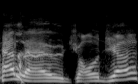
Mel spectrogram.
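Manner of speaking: put-on cheeky British-accented voice. Imagining a reality star as ship captain: Harry Jowsey impression. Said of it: "And he's like".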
